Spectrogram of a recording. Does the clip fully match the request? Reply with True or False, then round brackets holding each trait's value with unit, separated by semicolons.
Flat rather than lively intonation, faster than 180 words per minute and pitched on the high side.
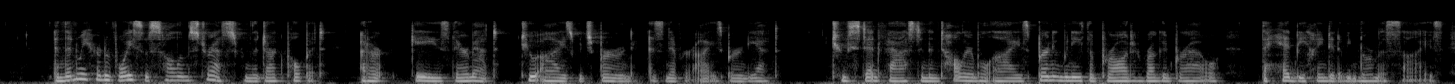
False (2.1 semitones; 200 wpm; 155 Hz)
